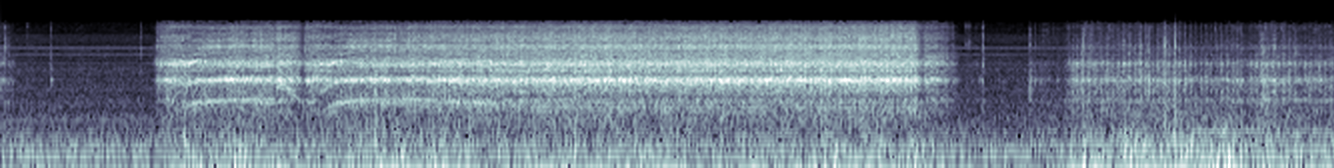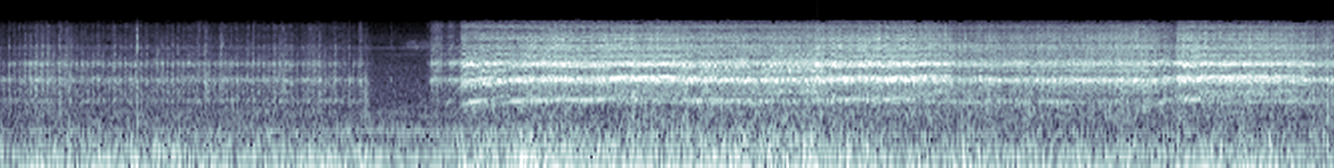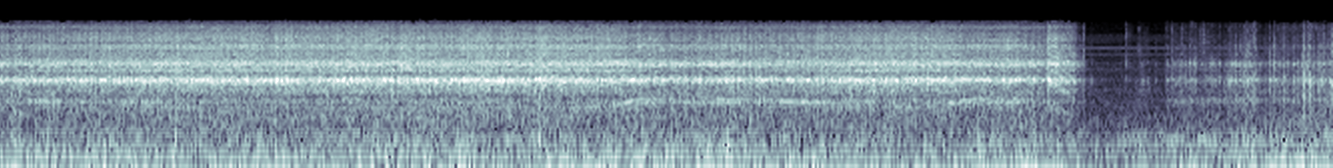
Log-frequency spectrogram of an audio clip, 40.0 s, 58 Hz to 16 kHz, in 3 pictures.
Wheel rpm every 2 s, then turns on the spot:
20, 120, 160, 160, 110, 10, 20, 20, 30, 150, 160, 160, 160, 160, 160, 160, 160, 160, 100, 10.
10-16 38-40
